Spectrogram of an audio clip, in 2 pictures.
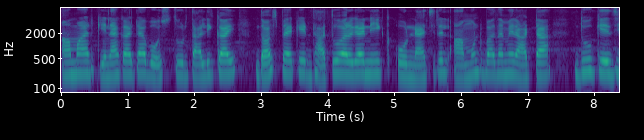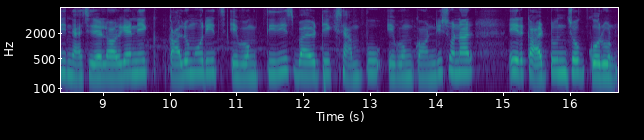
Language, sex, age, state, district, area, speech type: Bengali, female, 18-30, West Bengal, Jalpaiguri, rural, read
